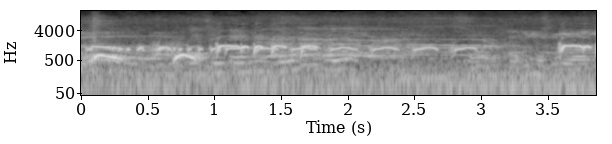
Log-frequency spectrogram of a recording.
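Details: Local zebra dove lure call to make rivals answer: bouncy arched coos paired with a fast string of higher beaded notes, renewed at the close.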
